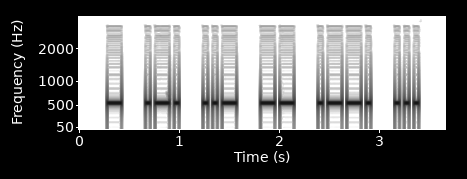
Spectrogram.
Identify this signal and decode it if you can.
Morse code, heard as a keyed tone, about 25 wpm, spaced as for 20 wpm, 550 Hz. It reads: TRUMPS
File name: podcast / News headlines-1x-25x20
